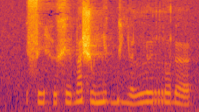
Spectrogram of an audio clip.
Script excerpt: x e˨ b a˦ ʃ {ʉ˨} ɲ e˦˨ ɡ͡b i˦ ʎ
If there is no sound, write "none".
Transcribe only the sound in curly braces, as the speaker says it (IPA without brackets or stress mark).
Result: u˨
